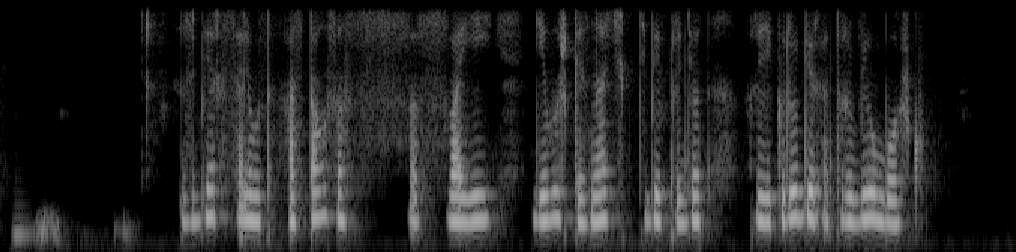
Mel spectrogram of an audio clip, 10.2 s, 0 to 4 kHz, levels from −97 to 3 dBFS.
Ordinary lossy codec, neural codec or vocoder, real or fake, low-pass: none; none; real; 3.6 kHz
